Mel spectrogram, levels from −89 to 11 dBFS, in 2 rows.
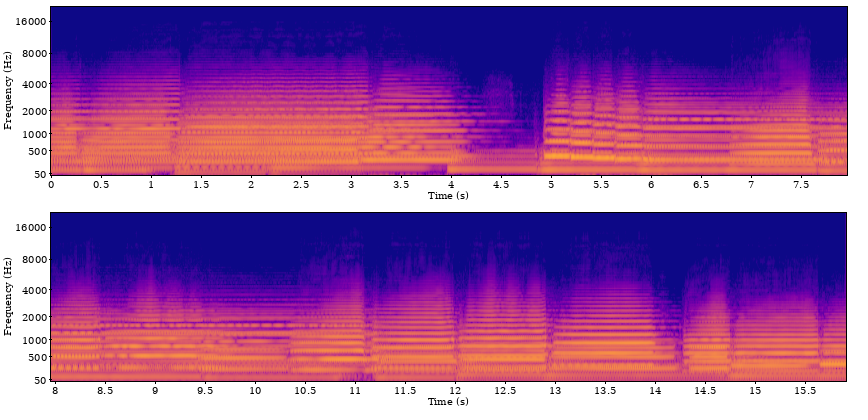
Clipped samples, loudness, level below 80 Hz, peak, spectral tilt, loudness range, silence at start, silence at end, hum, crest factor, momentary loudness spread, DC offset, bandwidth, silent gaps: under 0.1%; -16 LUFS; -44 dBFS; -2 dBFS; -8.5 dB/octave; 2 LU; 0 s; 0 s; none; 14 dB; 6 LU; under 0.1%; 6.6 kHz; none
